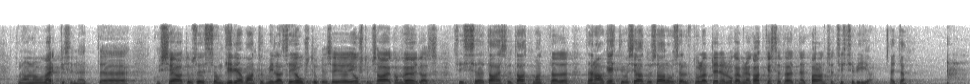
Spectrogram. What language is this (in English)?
Estonian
